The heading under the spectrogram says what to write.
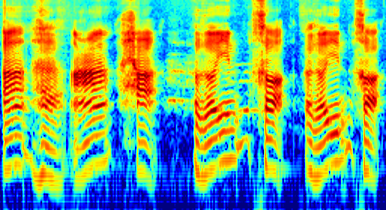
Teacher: kalau kita mengucapkan aha, itu nggak pakai bibir, nggak pakai gigi, nggak pakai lidah, tapi pakai tenggorokan. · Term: keluar dari tenggorokan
